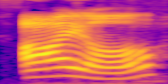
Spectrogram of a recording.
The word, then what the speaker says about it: aisle: And then aisle, well, with no A, well, that's just like isle, right here.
